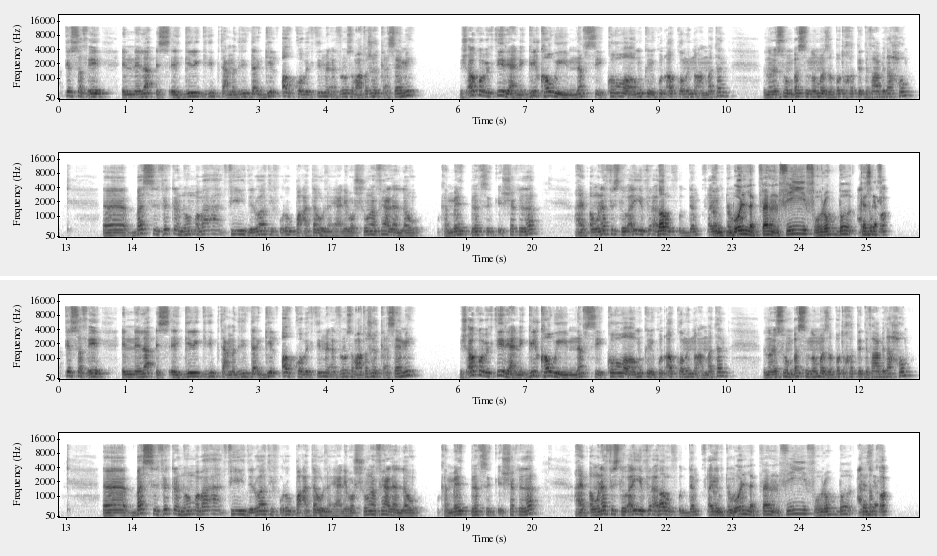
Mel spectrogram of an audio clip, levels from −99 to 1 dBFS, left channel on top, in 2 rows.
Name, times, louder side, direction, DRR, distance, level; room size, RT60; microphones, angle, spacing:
voice 1, 0.0-5.4 6.0-10.1 10.6-12.8 13.6-18.3 18.6-20.1 20.6-23.1 24.9-25.3, right 2 dB, 30° right, 0.7 m, -31 dB
voice 2, 22.7-25.3, left 8 dB, 85° left, 0.3 m, -25 dB
2.4 x 2.2 x 3.2 m
head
